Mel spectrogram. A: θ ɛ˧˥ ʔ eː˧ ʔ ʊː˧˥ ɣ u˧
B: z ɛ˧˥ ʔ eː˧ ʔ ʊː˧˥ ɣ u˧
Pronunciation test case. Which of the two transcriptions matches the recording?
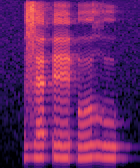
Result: B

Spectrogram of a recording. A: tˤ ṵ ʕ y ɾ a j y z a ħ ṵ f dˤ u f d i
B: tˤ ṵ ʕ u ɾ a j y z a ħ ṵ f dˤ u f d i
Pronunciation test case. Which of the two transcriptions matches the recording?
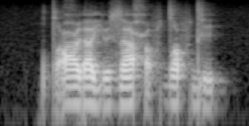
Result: A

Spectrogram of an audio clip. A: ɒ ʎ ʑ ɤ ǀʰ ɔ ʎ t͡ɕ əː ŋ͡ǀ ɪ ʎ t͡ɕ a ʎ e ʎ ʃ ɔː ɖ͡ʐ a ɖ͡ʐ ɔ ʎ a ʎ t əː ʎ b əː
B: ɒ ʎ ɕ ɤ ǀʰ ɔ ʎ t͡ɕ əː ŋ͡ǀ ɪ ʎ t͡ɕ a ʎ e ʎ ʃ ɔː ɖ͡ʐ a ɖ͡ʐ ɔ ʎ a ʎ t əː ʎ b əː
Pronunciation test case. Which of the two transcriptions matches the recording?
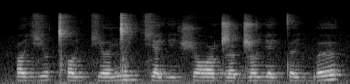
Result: A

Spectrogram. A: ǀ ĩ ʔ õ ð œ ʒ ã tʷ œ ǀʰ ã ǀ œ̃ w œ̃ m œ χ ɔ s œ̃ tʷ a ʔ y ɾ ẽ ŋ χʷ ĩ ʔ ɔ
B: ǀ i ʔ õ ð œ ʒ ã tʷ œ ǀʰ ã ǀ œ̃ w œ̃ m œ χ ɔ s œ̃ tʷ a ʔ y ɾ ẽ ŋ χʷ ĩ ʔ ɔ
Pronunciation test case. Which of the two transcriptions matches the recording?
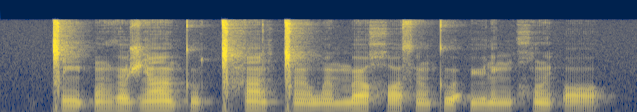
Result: A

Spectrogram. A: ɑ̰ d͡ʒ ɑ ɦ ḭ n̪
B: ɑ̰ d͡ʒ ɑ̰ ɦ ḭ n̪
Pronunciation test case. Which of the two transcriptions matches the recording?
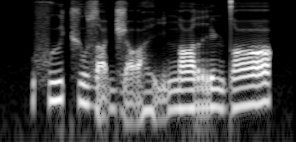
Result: B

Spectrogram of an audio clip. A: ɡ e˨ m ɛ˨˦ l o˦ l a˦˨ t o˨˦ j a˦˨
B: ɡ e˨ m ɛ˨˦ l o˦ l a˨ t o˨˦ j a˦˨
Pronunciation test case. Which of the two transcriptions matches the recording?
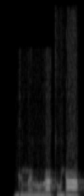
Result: A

